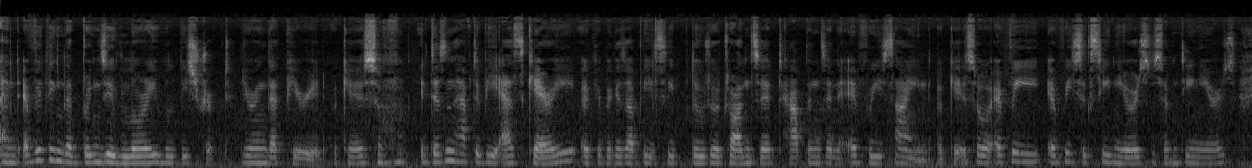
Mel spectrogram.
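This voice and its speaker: Somewhat breathy and fairly low in pitch, a woman talks at a fairly quick pace with hardly any pauses, her tone dark and mellow and her intonation fairly even. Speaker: tarot reader. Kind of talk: tarot reading monologue. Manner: fast; hesitant, many fillers.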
